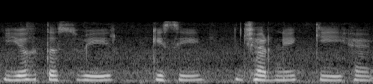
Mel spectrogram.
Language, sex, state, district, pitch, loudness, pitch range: Hindi, female, Chandigarh, Chandigarh, 205 Hz, -21 LUFS, 195-210 Hz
